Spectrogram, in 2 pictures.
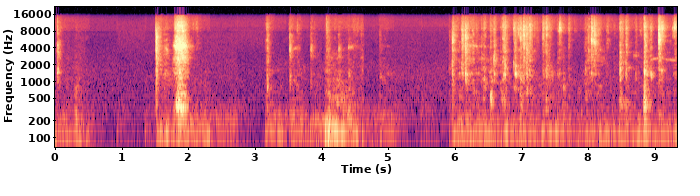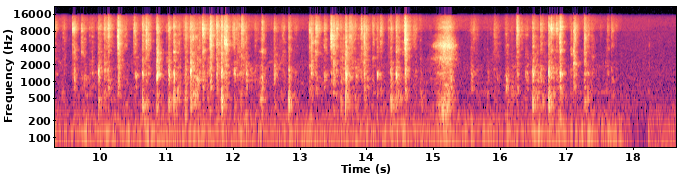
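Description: Typing on laptop keyboards: quick, irregular key clicks, sparse at first and then dense and continuous from about six seconds in, over a low steady hum. A couple of louder short noises stand out, near two seconds and near fifteen seconds.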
